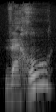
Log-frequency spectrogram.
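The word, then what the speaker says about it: וְהוּא: U, and of course the aleph at the end is silent. Vehu.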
